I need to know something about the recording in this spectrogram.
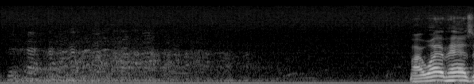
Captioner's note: laughter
